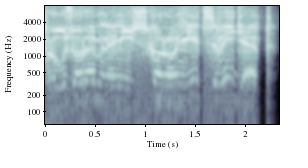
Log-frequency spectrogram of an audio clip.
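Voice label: surveying devices crit damaged, чешской озвучки; World of Tanks; Czech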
